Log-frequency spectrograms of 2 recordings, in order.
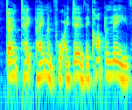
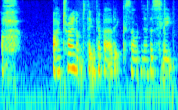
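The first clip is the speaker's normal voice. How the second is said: tearful; 7 semitones higher than usual. Real, not acted. Upset talking about suffering women.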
